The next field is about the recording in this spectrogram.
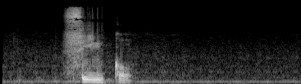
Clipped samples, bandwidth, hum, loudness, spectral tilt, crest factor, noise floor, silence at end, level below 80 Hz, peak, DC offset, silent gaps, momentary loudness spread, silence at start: under 0.1%; 16 kHz; 60 Hz at -45 dBFS; -15 LUFS; -4 dB/octave; 20 dB; -42 dBFS; 1.7 s; -48 dBFS; 0 dBFS; under 0.1%; none; 16 LU; 0.55 s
